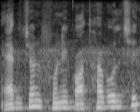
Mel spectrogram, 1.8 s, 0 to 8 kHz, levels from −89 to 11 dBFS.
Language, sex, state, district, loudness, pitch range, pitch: Bengali, male, West Bengal, Darjeeling, -16 LUFS, 120-160 Hz, 140 Hz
